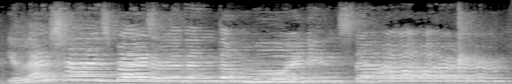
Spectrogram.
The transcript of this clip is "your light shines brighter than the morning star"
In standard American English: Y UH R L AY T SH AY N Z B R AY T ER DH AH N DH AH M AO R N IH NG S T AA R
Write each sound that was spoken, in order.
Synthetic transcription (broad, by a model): Y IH L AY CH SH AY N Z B AY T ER DH AH N DH AH M AO R N IH NG S T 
